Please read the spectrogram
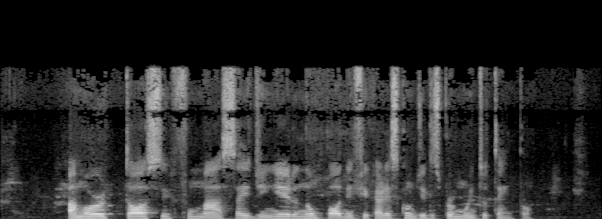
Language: Portuguese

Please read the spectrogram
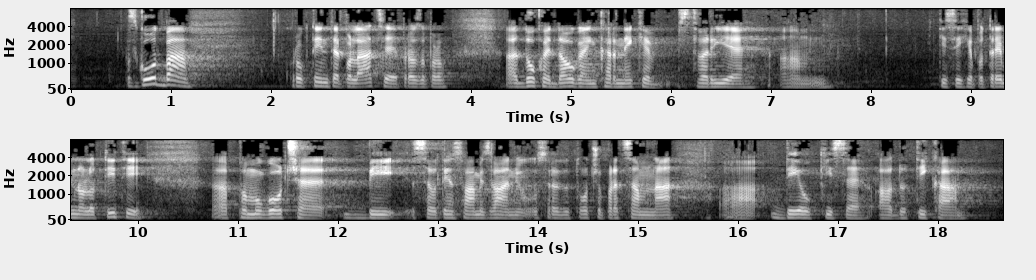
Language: Slovenian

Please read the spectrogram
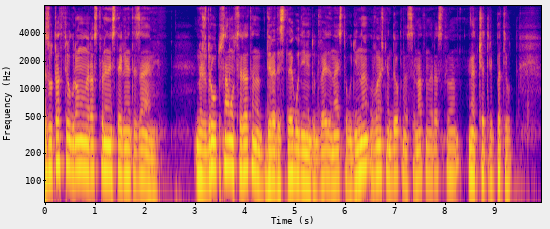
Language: Bulgarian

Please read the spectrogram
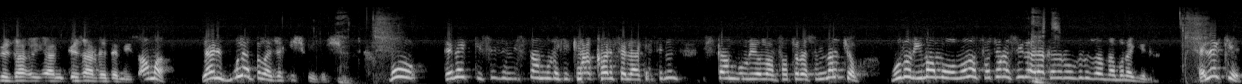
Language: Turkish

